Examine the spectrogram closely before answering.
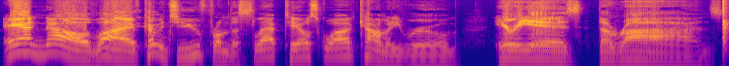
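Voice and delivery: big hype emcee intro; comedy club announcer. Acted.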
